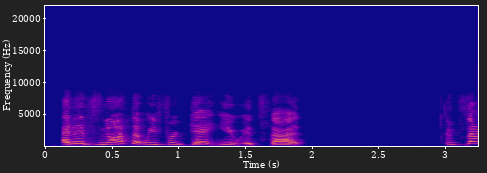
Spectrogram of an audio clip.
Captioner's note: none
